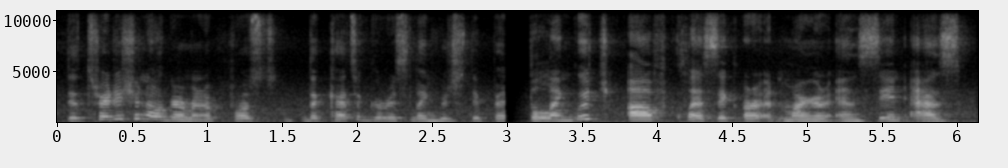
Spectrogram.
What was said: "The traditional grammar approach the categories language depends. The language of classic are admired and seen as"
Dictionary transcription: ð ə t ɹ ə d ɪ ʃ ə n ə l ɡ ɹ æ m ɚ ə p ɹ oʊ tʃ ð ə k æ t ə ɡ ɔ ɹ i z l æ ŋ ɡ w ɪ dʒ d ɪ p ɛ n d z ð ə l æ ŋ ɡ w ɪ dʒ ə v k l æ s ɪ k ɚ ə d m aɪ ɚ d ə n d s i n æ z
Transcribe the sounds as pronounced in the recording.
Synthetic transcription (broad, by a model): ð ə t ɹ ə d ɪ ʃ ə n ə l ɡ ʌ m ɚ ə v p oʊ s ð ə k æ t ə ɡ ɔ ɹ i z l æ ŋ ɡ w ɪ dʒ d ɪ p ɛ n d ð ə l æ ŋ ɡ w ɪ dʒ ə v k l æ s ɪ k ɚ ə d m aɪ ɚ ə n s i n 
